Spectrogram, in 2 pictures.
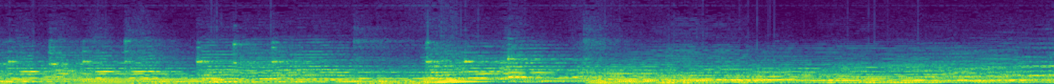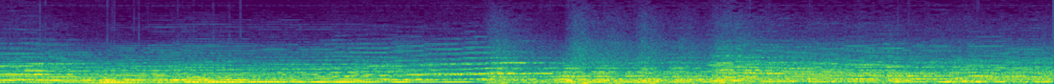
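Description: Symphonic wind band, brass and woodwinds, playing sustained chords over low brass notes. A little after three-quarters of the way through, the low notes drop out and the higher winds carry on.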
